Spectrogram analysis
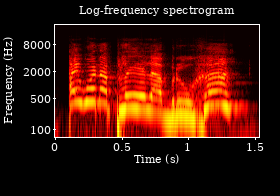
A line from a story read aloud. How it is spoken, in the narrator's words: exclaimed Pancha la Pingüis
